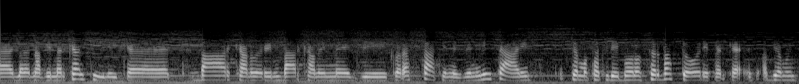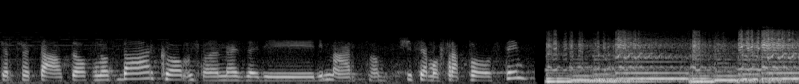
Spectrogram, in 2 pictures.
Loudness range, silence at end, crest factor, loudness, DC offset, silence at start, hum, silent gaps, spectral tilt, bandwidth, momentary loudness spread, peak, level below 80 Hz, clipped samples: 3 LU; 0 s; 16 dB; -22 LUFS; under 0.1%; 0 s; none; none; -9.5 dB/octave; 5.6 kHz; 6 LU; -6 dBFS; -48 dBFS; under 0.1%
